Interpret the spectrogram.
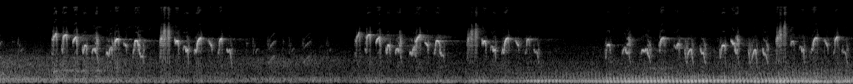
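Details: Bird named นกดอกแตง in Thai repeating short bright twittering phrases, three bursts of quick chirped notes with brief gaps, over a low rumbling background.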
